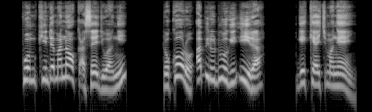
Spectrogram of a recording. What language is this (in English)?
Luo (Kenya and Tanzania)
